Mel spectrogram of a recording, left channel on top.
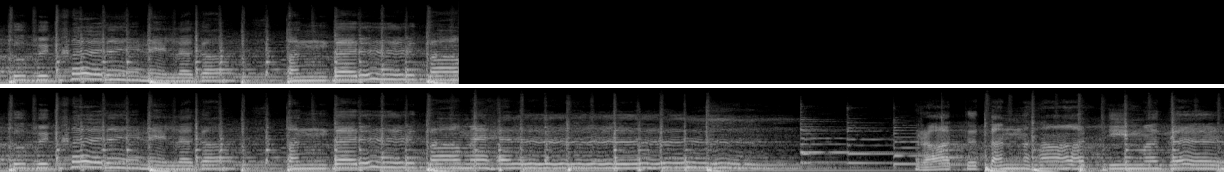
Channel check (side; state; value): left; drops out; at 4.6 s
